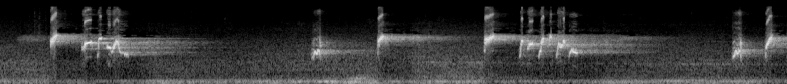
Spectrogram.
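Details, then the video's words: Red-whiskered bulbul song played so young birds learn it: quick chirpy whistled phrases in irregular bursts, with single sliding notes in between, each note ringing on briefly afterward over a soft hum. "CHÀO MÀO | Luyện giọng chim hót cực hay - luyện má trắng nhanh học giọng"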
